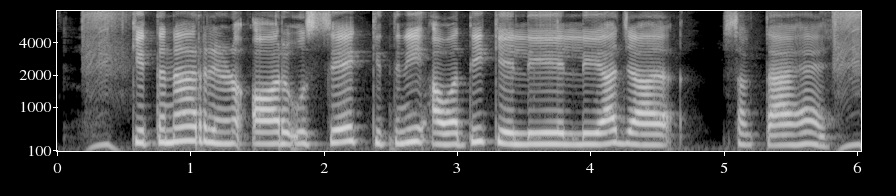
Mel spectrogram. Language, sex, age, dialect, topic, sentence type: Hindi, female, 25-30, Garhwali, banking, question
